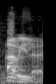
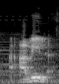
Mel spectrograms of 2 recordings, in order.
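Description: First: The stress is on the first syllable. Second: The stress is on the second syllable. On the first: The speaker calls it wrong. "No es Ávila" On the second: The speaker calls it right. "es Ávila. Es Ávila, no tiene tilde"

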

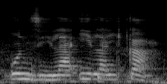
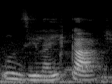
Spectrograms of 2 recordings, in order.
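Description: First: The two words are said separately and fully. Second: The two words are merged, dropping a syllable. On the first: The speaker calls it right. "unzila ilaika bukan unzilaika" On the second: The speaker calls it wrong. "bukan unzilaika"

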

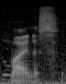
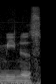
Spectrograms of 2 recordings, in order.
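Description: First: The word is pronounced with English vowels. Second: The word is pronounced with German vowels. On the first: The speaker calls it wrong. "not minus" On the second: The speaker calls it right. "In Germany you say minus"

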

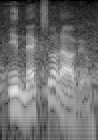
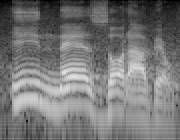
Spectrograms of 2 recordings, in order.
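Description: First: The x is pronounced like ks. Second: The x is pronounced like z. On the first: This is how most people say it. The speaker calls it wrong. "se você ouvir a maioria das pessoas pronunciando esta palavra, você vai ouvir esse som" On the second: This is how the dictionaries recommend saying it. The speaker calls it right. "é pronunciar-se inexorável, som de Z na letra X"

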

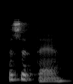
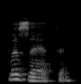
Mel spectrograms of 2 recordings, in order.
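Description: First: The stress falls where the standard language places it. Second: The stress falls where local dialects place it. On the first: The speaker calls it right. "потрібно" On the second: The speaker calls it wrong. "вплив діалектної системи наголошування"

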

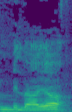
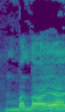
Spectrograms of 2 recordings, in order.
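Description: First: The first syllable has the vowel i. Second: The first syllable has the vowel a. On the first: The speaker calls it right. "ਸਭ ਦੇ ਮੇਲ ਮਿਲਾਇਆ।" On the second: The speaker calls it wrong. "ਮਲਾਇਆ ਨਹੀਂ ਕਹਿਣਾ।"

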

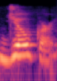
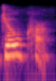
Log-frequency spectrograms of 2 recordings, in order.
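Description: First: The middle consonant sounds tense, almost like g. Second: The middle consonant sounds like a plain k. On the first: "크 사운드에 강세 없으면 약간 된 소리 나올 수 있다. 약간 girl 느낌 들어도 되고" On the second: "그냥 joker, cur 하셔도 괜찮아요"

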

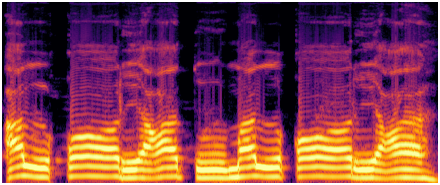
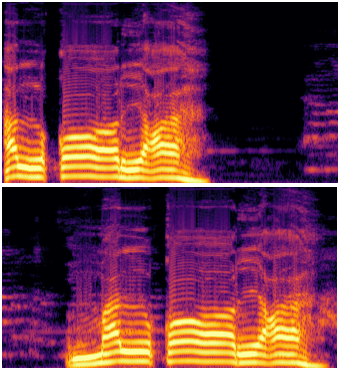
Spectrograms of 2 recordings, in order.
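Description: First: It runs on, ending the first word in -atu. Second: It stops after the first word, ending in -ah. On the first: The reciter does not stop after the first phrase. "যদি না থামি তাহলে তা উচ্চারণ হবে" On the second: The reciter stops after the first phrase. "এখানে যদি আমি ওয়াকফ করি তাহলে উচ্চারণ হবে এইভাবে"

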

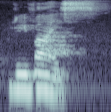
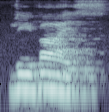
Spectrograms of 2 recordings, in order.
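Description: First: The word ends with an s sound. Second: The word ends with a z sound. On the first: "chúng ta có thể đọc là âm sờ cũng được" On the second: "Nó kết thúc bằng âm giờ"

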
